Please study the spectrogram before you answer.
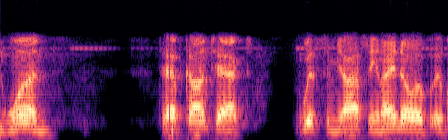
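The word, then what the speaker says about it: Semjase: As a contactee, you had contact with Semyasi. Am I saying the name right? – Yeah, Semyasi. – Semyasi. – That's a German pronunciation.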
